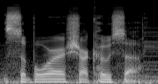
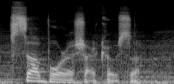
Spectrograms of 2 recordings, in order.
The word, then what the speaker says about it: Sabora Sharkosa: easier right uh you recognize this lady as sabora sharkosa the leader of the Gilded Gunners one of the can you spell that name s-a-b-o-r-a and then last name sharkosa s-h-a-r-k-o-s-a shabora sharkosa sabora sharkosa yeah she has this like bright gold pistol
